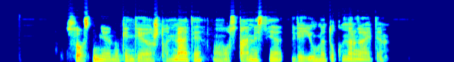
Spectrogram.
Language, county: Lithuanian, Vilnius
